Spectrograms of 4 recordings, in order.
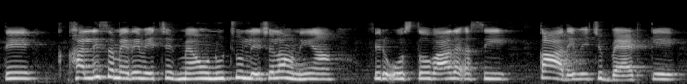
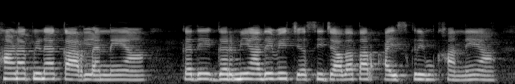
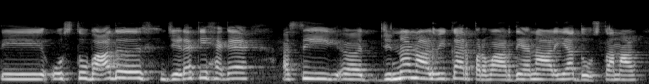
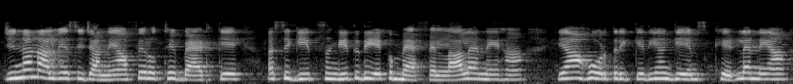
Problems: background sounds at intervals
